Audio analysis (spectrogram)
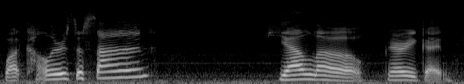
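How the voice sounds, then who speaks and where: A woman children's librarian reading a picture book aloud to young children, sing-song, with questions and pauses for them to answer. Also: fairly high pitch, animated, a little mellow, smooth. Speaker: children's librarian and storytime host.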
